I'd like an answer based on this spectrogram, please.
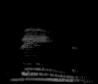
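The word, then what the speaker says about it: reine: Next vowel sound, A-I-E-I, which has to be pronounced as A.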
